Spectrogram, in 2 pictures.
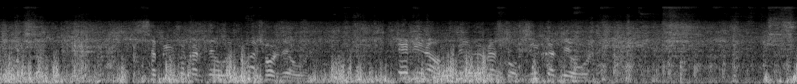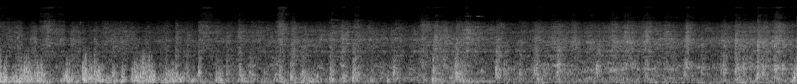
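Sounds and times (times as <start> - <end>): train rumbling: 0.0 - 15.9
wheels clattering over rails: 0.0 - 15.9.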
